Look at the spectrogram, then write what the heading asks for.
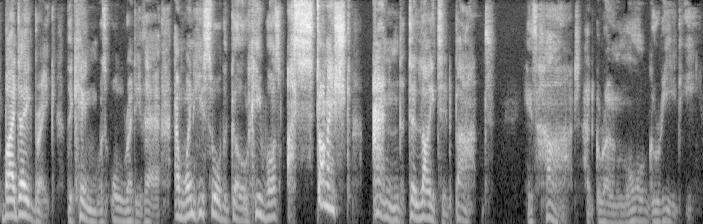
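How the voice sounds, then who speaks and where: A man narrates a fairy tale with dramatic flair. His delivery is unhurried and swoops widely in pitch, and every phrase is placed deliberately. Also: very animated, slightly rough. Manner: theatrical, deliberate. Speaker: storyteller, reader.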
